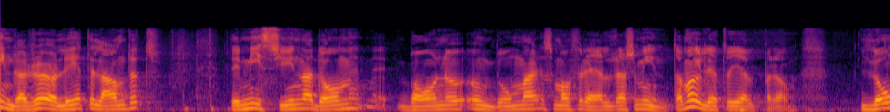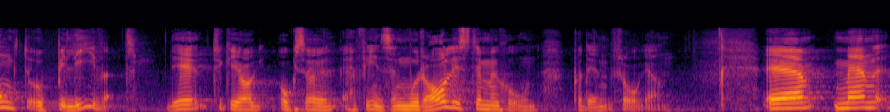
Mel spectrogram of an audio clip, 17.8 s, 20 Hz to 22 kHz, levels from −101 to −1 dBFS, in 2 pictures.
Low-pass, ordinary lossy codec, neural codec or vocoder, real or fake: none; none; none; real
